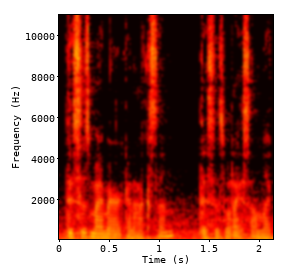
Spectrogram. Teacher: it's a lot less consonants, a lot more dropping of syllables, a lot higher pitched, maybe more nasally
